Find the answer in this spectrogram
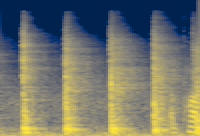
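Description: Footsteps on a dirt path: four even steps, about two a second.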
